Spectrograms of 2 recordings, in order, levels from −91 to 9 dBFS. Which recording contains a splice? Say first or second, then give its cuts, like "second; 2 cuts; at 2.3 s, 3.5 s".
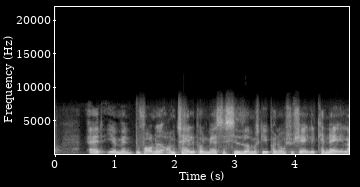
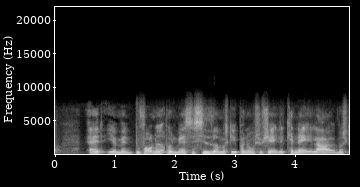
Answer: second; 1 cut; at 1.8 s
